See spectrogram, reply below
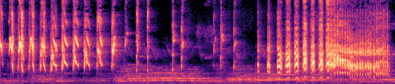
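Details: Long-tailed shrike lure song for attracting wild birds: quick trains of sharp high notes, a quieter stretch of tonal phrases, then a rapid rattle ending in a loud harsh burst.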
